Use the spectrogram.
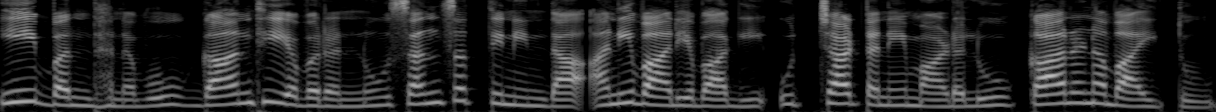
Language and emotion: Kannada, neutral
